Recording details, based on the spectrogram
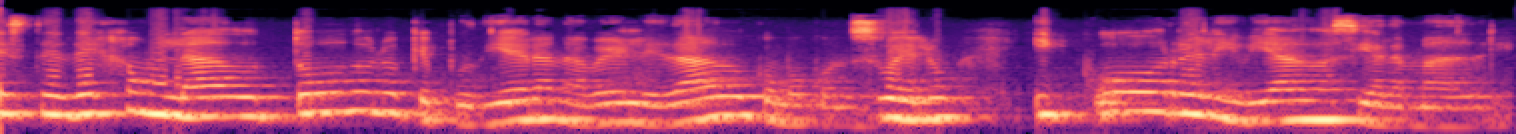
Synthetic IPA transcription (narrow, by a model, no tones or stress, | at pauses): est̪e̞ðe̞xaunlaðo̞t̪o̞ðo̞lo̞ke̞puðje̞ɾanaβe̞ɾle̞ðaðo̞ko̞mo̞ko̞nswe̞lo | ikore̞liβjaðoas̬jalamaðɾe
